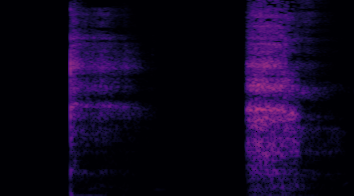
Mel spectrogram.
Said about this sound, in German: Schweres Atmen. Nein, ja klar, ein, ein bewusst theatralisch inszeniertes schweres Atmen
